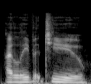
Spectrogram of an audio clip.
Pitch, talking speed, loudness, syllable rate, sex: 105 Hz, 330 wpm, -16 LUFS, 7.6 syllables/s, male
